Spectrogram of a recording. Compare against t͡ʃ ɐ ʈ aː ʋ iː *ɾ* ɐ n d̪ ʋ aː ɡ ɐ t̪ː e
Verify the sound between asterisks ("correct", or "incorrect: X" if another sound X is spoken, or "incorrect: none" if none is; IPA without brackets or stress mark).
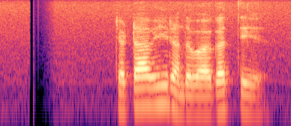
correct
